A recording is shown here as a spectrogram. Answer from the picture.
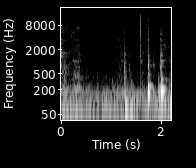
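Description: Low rumbling handling noise with a few light clicks and one sharper knock near the end, as the hand-held oscillating multitool and camera are moved about the window frame; the multitool is not running.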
